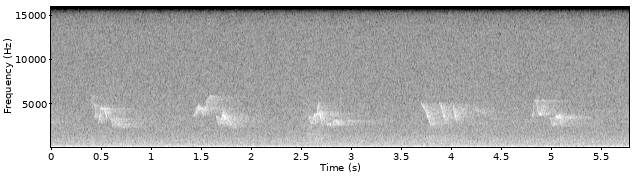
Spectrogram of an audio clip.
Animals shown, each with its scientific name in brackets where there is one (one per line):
Red-eyed Vireo (Vireo olivaceus)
